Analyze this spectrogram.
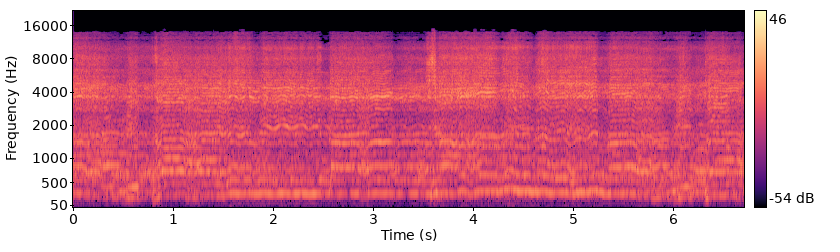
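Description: A man's amplified solo singing of a devotional naat, in long, wavering held notes with ornamented turns.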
